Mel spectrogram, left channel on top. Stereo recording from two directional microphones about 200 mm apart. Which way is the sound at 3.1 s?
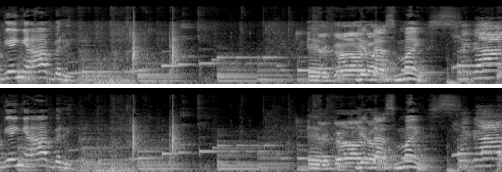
5° right (ahead or behind).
